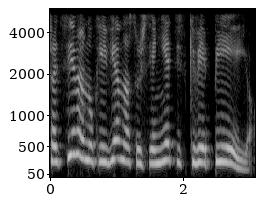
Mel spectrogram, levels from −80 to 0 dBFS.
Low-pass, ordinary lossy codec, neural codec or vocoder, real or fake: 5.4 kHz; AAC, 32 kbps; none; real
